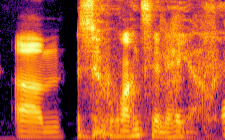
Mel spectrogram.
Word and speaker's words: Zihuatanejo: Zihuatanejo. – That's how you pronounce it, but thank you.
